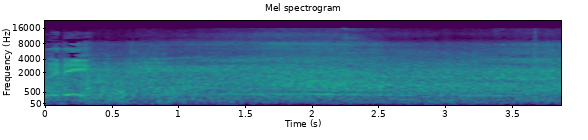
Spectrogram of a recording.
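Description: Trucks drive past on a highway with a steady rushing of tyres.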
